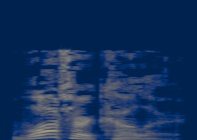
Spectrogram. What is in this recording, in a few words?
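"water-color", British English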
